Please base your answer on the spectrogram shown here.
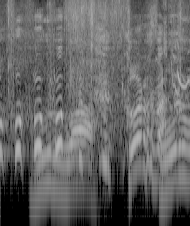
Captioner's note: laughing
